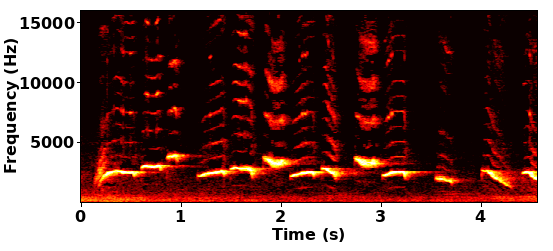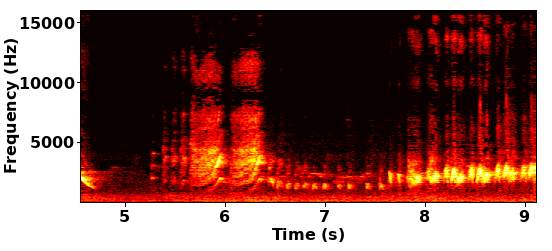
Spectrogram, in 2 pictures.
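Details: Wild-caught caged Chinese hwamei singing its morning forest song for training newly caught birds. About three and a half seconds of loud, looping whistles ending in down-slurred notes, followed by softer, noisier chattering and rustling.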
